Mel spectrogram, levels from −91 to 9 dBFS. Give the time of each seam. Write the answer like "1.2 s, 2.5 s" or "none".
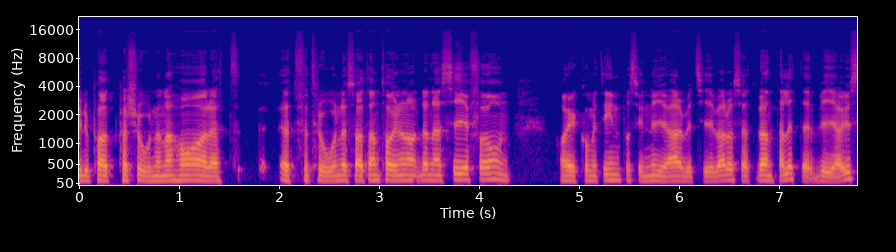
none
